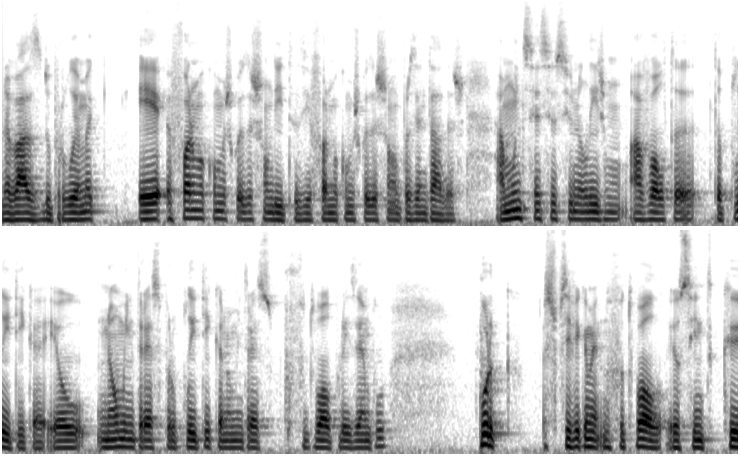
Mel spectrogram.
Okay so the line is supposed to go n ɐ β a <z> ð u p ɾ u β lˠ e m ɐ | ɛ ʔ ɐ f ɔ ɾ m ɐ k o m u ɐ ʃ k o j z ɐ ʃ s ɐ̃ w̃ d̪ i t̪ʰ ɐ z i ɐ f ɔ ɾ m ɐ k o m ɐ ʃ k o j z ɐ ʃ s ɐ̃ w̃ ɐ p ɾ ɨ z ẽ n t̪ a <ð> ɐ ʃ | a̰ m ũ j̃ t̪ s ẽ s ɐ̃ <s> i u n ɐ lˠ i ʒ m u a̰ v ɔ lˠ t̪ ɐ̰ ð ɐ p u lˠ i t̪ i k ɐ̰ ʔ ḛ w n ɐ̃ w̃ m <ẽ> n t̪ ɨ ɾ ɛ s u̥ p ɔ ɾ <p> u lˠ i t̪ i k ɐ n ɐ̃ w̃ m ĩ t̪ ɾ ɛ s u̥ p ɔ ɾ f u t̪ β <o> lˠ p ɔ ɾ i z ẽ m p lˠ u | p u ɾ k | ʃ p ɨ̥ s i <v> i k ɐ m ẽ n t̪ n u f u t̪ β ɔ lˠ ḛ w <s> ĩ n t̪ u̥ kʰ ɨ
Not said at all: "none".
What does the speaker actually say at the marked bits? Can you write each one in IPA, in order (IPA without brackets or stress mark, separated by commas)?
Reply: z, ð, s, ĩ, p, ɔ, f, s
